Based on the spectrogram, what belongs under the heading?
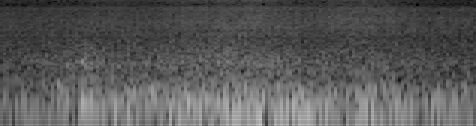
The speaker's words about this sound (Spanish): El mar está revuelto, las olas impresionantes rompen con mucha fuerza.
